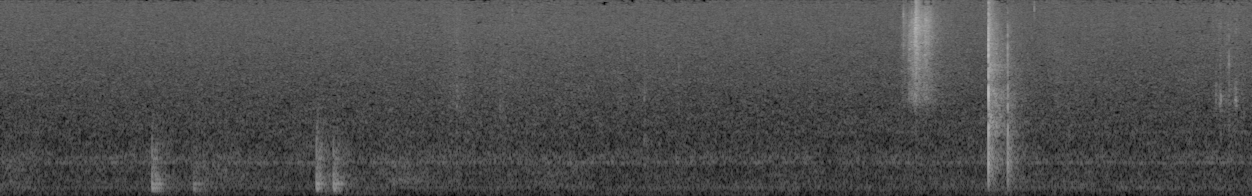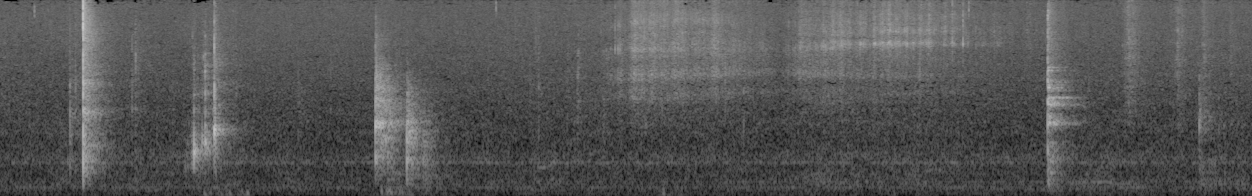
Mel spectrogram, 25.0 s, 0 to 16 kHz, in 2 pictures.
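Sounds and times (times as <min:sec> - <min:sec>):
soft high rustling hiss: 0:00.0 - 0:25.0
containers and utensils clinking: 0:18.5 - 0:23.3.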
